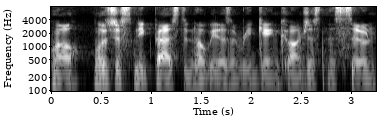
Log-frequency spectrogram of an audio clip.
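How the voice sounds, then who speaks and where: A man puts on a character voice at a medium pitch. His delivery is monotone and flat, at a moderate pace. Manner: sarcastic, laid-back.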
